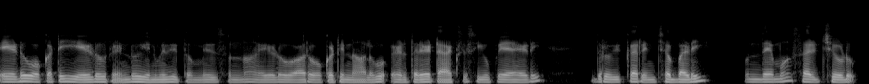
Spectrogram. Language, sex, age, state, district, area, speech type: Telugu, male, 18-30, Telangana, Peddapalli, rural, read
